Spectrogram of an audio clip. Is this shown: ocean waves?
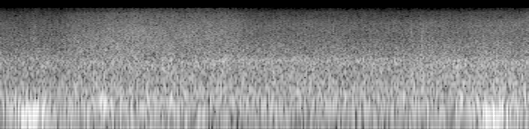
yes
